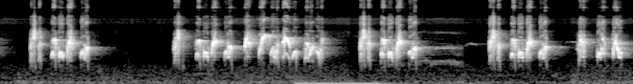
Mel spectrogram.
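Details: Hwamei songbird, recorded on a phone or camcorder without background noise, delivering clusters of quick, bright, warbled whistles with slurred up-and-down notes, grouped in phrases separated by pauses of about a second.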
